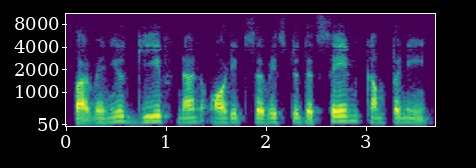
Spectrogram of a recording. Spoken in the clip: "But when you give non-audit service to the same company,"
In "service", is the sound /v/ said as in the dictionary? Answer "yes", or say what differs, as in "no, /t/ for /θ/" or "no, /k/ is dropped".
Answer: yes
